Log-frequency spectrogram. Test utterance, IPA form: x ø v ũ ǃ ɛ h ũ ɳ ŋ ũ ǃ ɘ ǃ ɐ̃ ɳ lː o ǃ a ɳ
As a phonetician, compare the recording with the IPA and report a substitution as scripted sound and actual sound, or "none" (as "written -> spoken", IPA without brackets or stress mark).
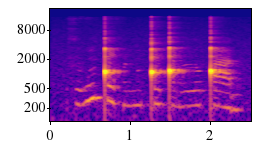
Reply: ø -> ɘ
